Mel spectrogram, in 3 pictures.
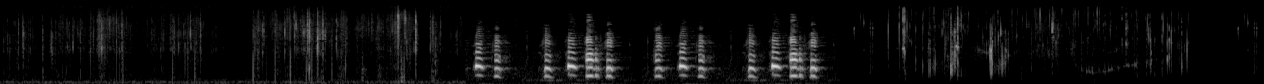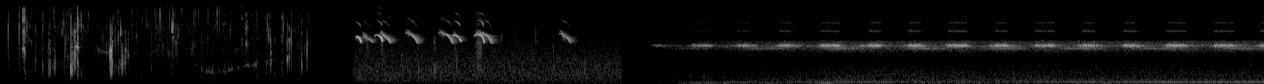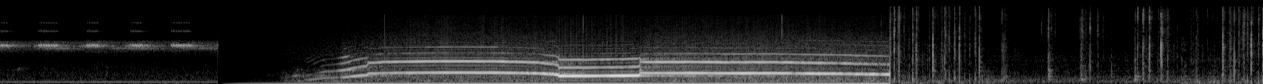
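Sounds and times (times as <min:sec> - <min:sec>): high falling chirps: 0:16.2 - 0:17.6
insect chirping: 0:19.1 - 0:27.5
low hum: 0:27.6 - 0:34.2.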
